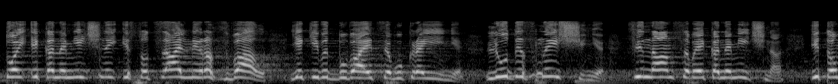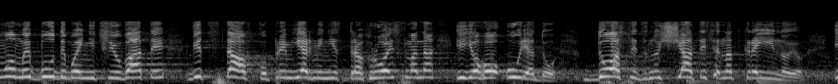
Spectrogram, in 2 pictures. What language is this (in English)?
Ukrainian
